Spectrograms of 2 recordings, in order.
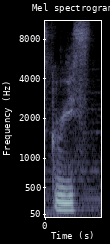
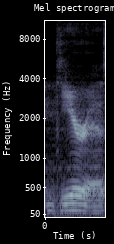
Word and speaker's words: Gris: I'm going to pronounce it wrong because it's a Spanish studio, so it's supposed to pronounce the Spanish way, but I believe it's Greece. Um, I always say Spanish gray. I always say gear for some reason, but there's no e in it.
